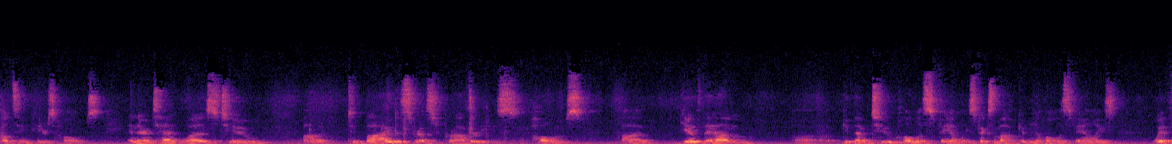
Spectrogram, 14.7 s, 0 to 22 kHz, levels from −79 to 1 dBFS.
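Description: No technical faults are audible anywhere in the audio.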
